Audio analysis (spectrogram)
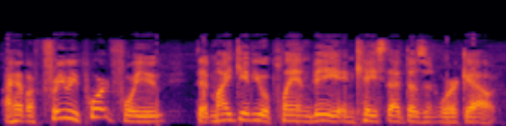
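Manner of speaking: high, sweet greeting, slowing at the end; bright door-knock pitch. Shown as a demonstration. Intern pitching a listed seller at the door, high and sweet. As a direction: sell the plan B politely with a smile. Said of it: "I go".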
